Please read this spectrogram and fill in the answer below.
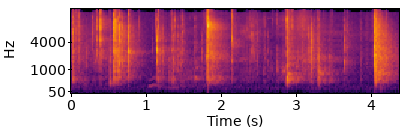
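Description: Hands handling a taped clear plastic tub full of glass marbles: irregular crinkling and sharp clicks of the plastic lid and tape, with marbles shifting inside.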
